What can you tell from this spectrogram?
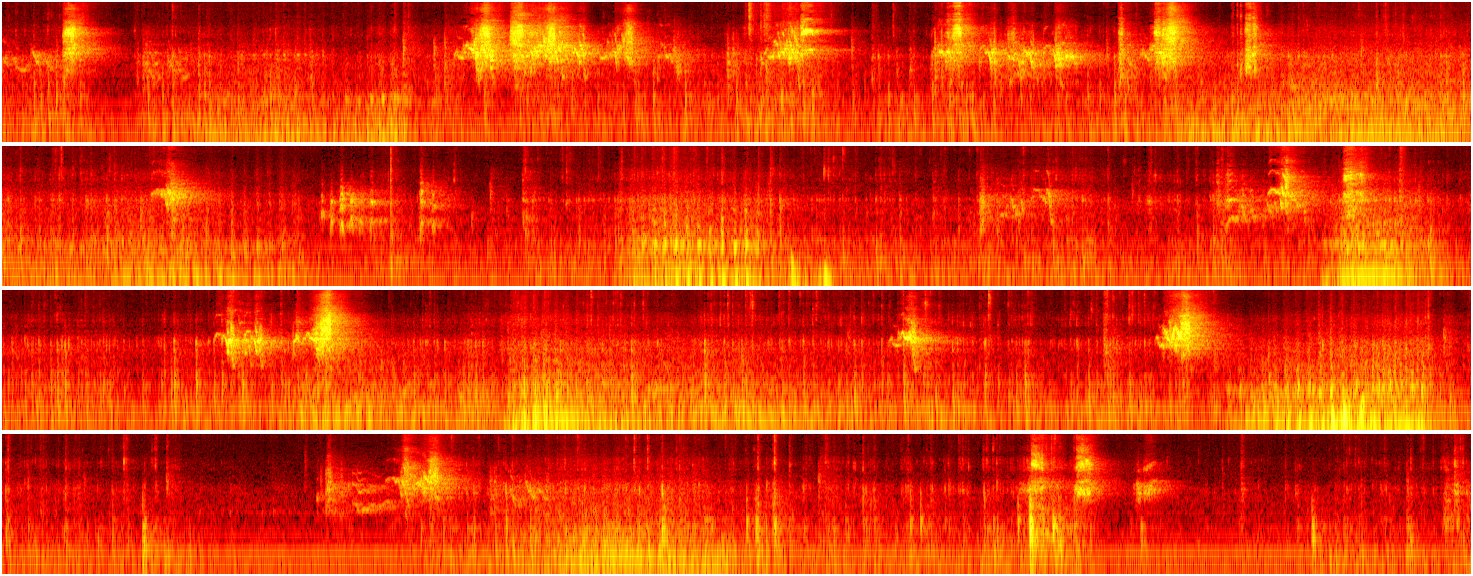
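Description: Pet budgerigars chirping and squawking in short, scattered calls while they bathe, over the faint steady trickle of water running from a shower spout into a plastic bird bath, with a few dull thumps.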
